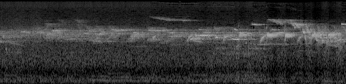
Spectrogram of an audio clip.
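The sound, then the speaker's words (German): A robin, the fourth one heard, sings a tumbling, high-pitched warbling song, with a great tit calling behind it, over a steady faint hiss; no one speaks. “So, wir haben die 3 Rotkehlchen jetzt hinter uns gelassen und hier sind wir jetzt schon beim 4. Dahinter die Kohlmeise.”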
